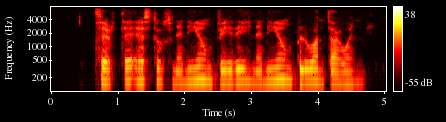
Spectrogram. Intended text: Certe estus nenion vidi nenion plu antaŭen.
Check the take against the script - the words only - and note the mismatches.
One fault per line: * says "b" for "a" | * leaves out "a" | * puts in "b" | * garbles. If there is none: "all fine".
all fine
